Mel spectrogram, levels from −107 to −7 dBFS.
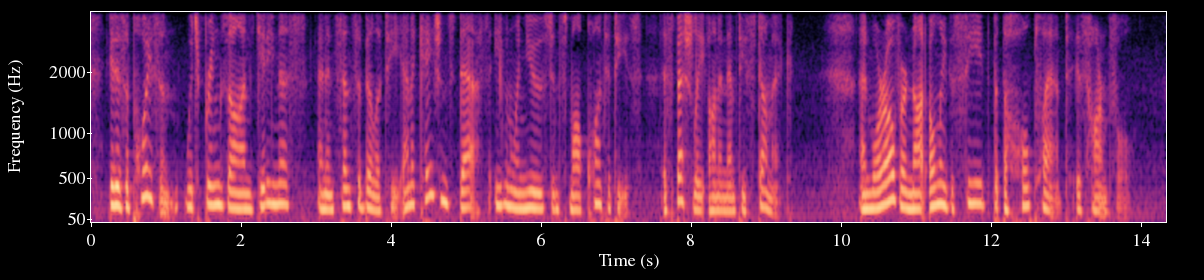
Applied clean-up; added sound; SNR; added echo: none; none; none; none.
